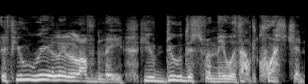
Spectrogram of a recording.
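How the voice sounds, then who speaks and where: A man's put-on character voice at a fairly high pitch. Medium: read story. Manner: pleading, needy.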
